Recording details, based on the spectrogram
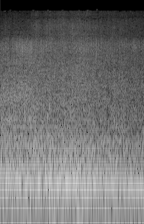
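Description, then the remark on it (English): A clipper seaplane settles onto the water in the Caribbean, its engine a steady low drone beneath a continuous loud rush of water and wind, with no voices. “The plane comes in to land on the water.”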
